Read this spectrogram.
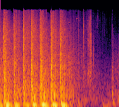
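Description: A gun fires a rapid string of shots.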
